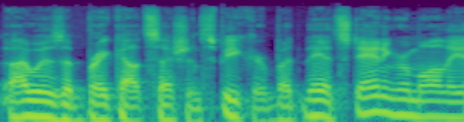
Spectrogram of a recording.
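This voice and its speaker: This man speaks very fast in a Midwestern American accent, at a medium pitch with fairly even intonation. The recording is very clean, with a silent background. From central Ohio, US. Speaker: sales trainer and author. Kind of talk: casual interview.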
